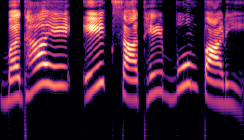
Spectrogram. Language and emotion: Gujarati, neutral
